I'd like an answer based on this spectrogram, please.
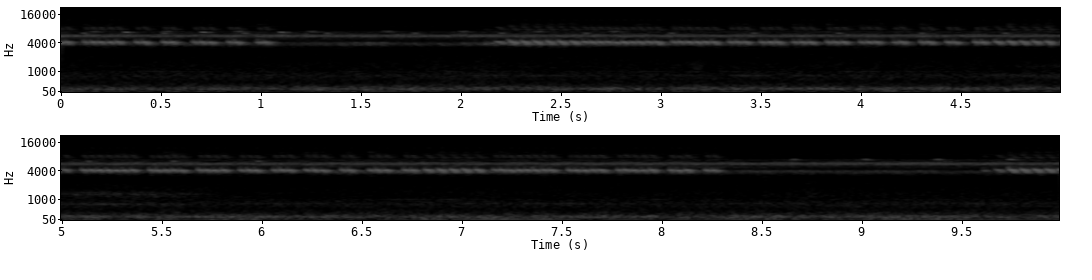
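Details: Chorus of autumn insects for sleep listening, a continuous shrill pulsing trill overlaid by several chirping callers, one voice pausing briefly near the start and end; soft low hum beneath.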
